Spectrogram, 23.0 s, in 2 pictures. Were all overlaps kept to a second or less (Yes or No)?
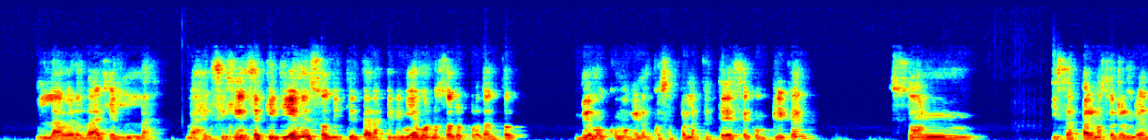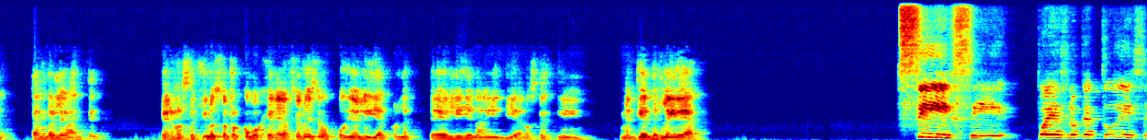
Yes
